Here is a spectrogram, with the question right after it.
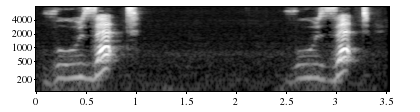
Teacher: You kind of connect this Z sound, right?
